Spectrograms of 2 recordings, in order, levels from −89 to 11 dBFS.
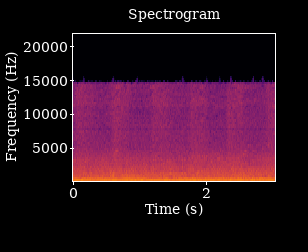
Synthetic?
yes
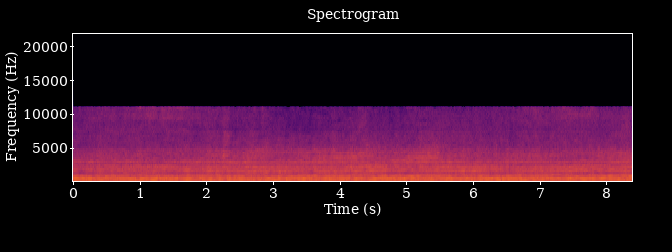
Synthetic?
yes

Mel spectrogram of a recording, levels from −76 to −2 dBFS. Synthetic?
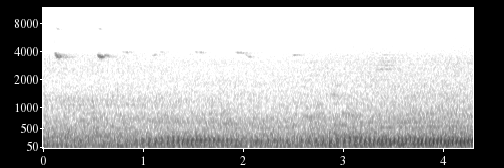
no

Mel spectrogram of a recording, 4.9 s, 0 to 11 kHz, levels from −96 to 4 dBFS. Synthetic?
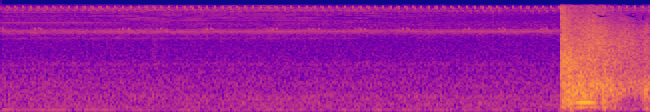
no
